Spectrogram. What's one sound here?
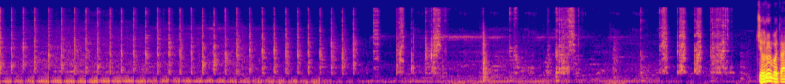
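A metal spatula clatters rapidly against a metal pan.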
